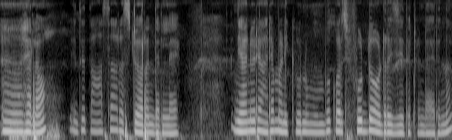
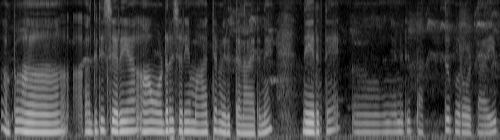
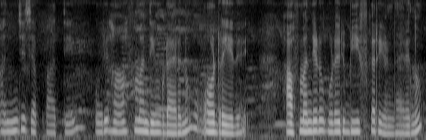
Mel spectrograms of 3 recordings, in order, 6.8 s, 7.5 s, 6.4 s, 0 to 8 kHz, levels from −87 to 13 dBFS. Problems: low volume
